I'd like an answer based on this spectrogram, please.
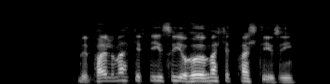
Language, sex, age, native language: Icelandic, male, 40-49, Icelandic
